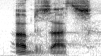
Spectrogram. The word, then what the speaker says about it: абзац: синиць овець полиць вулиць виняток становлять запозичені слова наприклад абзац кварц матрац палац плац суец шліц а також окремі вигуки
